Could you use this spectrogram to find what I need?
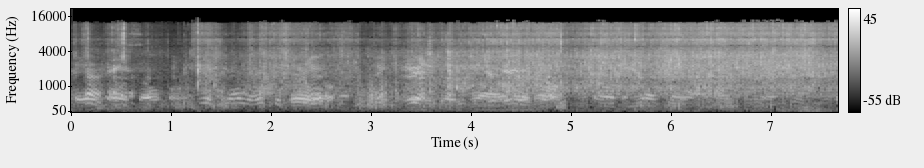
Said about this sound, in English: Now the water is flowing from the uphill side to the downhill side.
